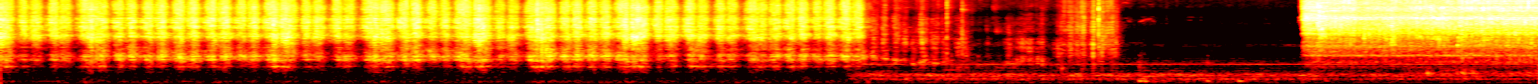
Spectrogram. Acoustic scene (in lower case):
restroom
